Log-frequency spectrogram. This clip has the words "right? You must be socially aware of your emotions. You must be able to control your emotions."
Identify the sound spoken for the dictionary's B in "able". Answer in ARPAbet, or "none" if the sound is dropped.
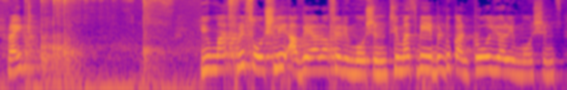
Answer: B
